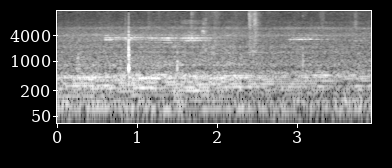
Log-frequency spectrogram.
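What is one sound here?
A man kneels down on a wooden floor with a soft thump.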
